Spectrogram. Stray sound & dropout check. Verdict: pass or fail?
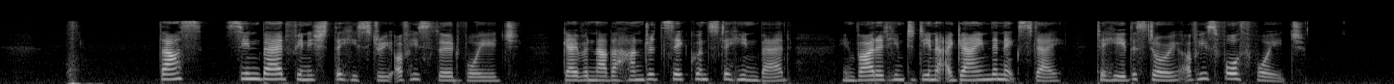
fail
